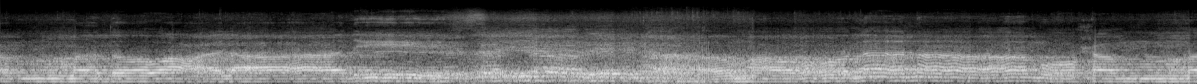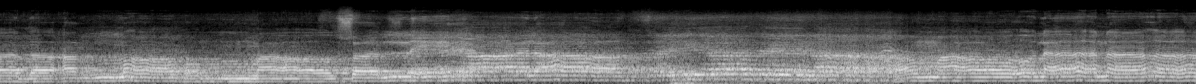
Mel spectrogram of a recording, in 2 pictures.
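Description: A man's voice chanting a long melodic religious recitation into a microphone, holding drawn-out, wavering notes with only brief pauses for breath.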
